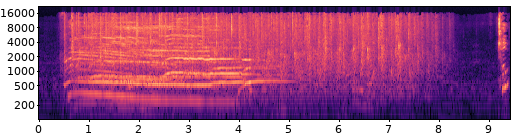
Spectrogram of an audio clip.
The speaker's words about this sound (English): Balloons elevated into the air as the room went into an absolute uproar, with people running back and forth, screaming and cheering.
